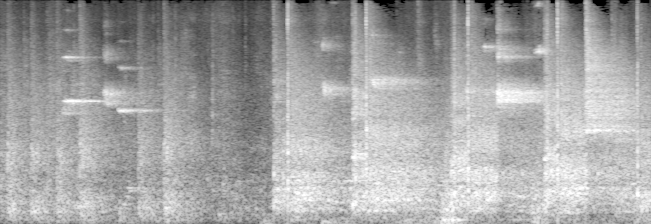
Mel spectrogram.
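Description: Squash rally: the ball struck by rackets and smacking off the court walls again and again, with quick footwork and short high shoe squeaks on the wooden floor, busiest in the second half.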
